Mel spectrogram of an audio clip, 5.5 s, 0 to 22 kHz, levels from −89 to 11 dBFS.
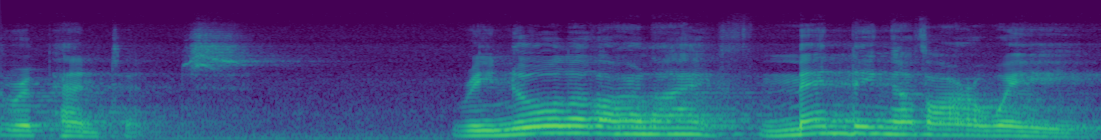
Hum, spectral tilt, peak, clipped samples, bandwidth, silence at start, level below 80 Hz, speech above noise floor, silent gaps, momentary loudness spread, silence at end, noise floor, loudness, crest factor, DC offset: none; -7.5 dB/octave; -2 dBFS; under 0.1%; 10.5 kHz; 0 s; -50 dBFS; 29 dB; none; 18 LU; 0 s; -48 dBFS; -19 LUFS; 18 dB; under 0.1%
